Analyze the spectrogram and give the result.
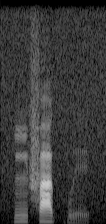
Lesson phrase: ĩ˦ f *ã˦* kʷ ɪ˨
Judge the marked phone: incorrect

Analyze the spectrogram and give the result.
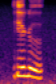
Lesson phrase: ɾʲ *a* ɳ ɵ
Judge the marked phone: incorrect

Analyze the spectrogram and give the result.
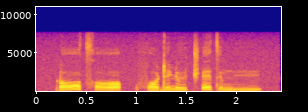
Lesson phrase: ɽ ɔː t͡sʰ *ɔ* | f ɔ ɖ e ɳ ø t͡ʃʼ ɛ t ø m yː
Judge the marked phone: incorrect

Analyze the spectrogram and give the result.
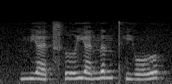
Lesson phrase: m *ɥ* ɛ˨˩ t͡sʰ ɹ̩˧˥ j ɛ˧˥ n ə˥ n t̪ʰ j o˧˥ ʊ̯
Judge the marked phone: incorrect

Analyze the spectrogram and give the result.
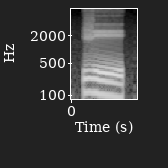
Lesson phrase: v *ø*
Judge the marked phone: incorrect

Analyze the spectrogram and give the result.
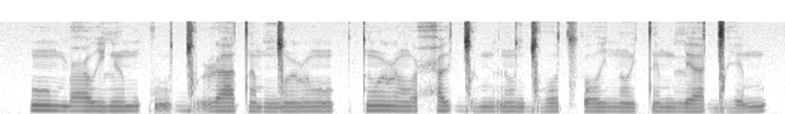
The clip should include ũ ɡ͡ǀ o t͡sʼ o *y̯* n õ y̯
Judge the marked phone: incorrect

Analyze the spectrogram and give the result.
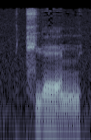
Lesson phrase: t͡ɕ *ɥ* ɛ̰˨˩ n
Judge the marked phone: correct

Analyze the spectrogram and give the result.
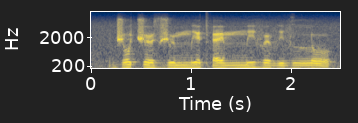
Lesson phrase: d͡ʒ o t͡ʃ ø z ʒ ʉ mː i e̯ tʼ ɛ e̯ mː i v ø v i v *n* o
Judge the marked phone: incorrect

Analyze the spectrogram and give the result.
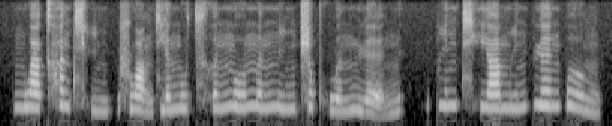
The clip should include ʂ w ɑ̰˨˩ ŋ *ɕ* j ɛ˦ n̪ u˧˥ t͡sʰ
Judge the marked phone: correct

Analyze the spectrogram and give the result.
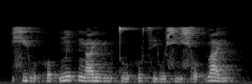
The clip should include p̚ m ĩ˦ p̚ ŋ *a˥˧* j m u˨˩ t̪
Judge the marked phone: incorrect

